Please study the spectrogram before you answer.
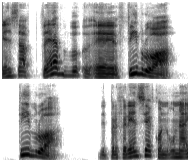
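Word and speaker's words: Februar: Recuerden que aunque está ahí una E, lo ideal es pronunciarlo como una I. Y nos va a sonar como fibrua, fibrua.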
